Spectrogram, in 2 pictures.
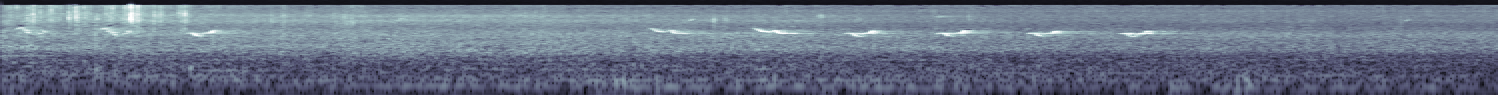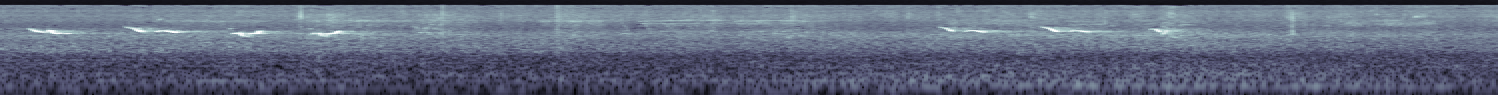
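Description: A songbird singing phrases of short down-slurred chirps in several bursts a few seconds apart, over a steady outdoor background noise.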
